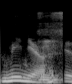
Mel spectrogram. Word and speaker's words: Minya: So it's Minya is the actual spelling, but it's often spelled, for decades, was spelled in English as Manila. So like Godzilla, but Manila. So, but Minya is a more correct pronunciation.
